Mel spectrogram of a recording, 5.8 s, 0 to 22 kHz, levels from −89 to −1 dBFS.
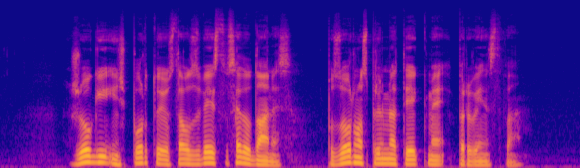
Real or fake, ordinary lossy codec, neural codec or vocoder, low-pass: real; none; none; 19.8 kHz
